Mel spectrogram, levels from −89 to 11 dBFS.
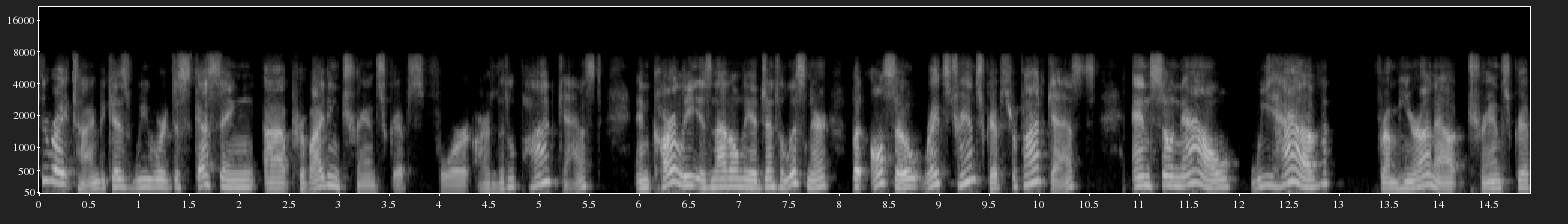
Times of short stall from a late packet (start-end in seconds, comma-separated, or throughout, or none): none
